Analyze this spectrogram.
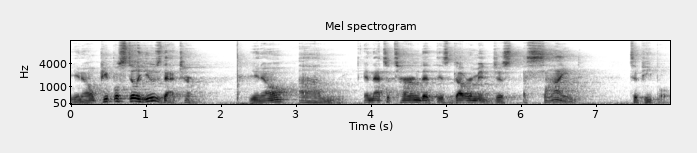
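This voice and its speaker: In a Chicago accent, a man speaks at a fairly slow pace and a fairly low pitch. His voice has very wide pitch swings, and there is audible room echo. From Chicago (Pilsen). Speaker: working artist. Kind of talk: interview.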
